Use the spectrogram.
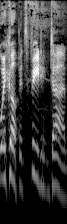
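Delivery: loud yelled call. Speaker retells waking their beagle at feeding time, retelling a yell at a dog. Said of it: "I just yell at my I yell at my beagle".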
